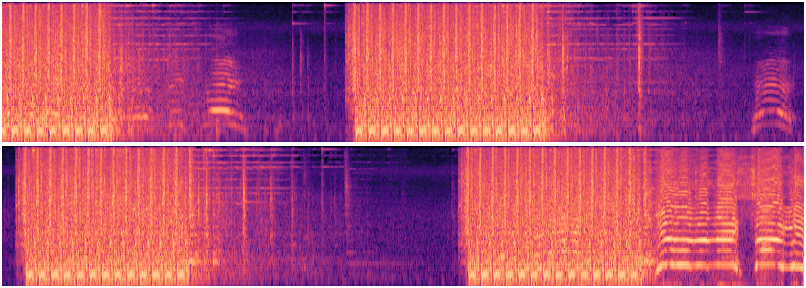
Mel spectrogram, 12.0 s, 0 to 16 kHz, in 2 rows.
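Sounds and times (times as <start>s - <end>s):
machine gun automatic fire: 0.0s - 1.1s, 2.6s - 4.4s, 6.2s - 7.9s, 9.4s - 11.3s
person shouting: 10.0s - 12.0s.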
